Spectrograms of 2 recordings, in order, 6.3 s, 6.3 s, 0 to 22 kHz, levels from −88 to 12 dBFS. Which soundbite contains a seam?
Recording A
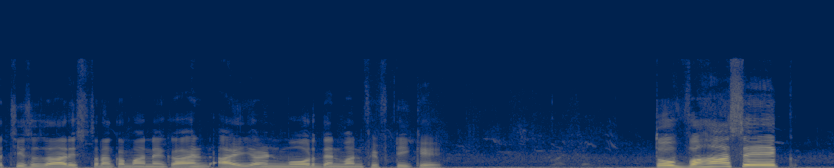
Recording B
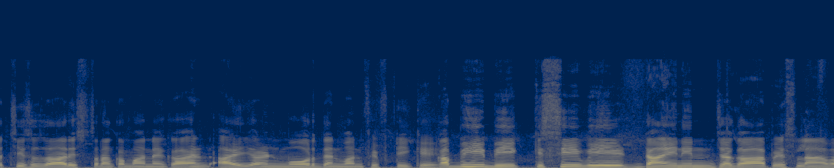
B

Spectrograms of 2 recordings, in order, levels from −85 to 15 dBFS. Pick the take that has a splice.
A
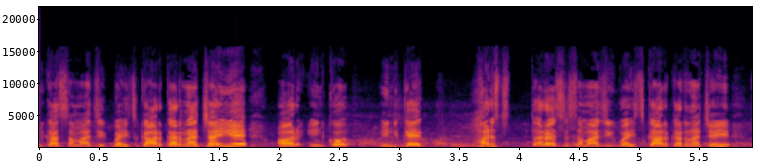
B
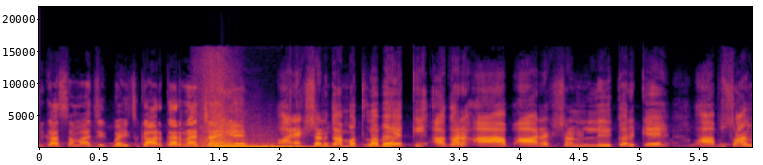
B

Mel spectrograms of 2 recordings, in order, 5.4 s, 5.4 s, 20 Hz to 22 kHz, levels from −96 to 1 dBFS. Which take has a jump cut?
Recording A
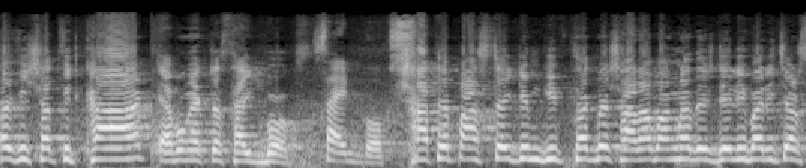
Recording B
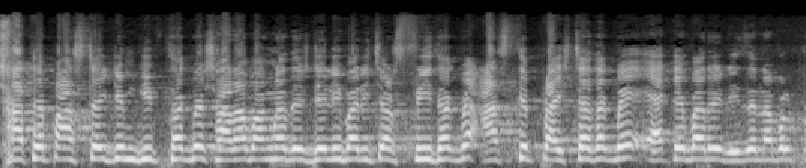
A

